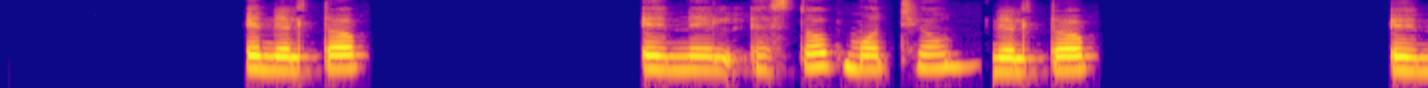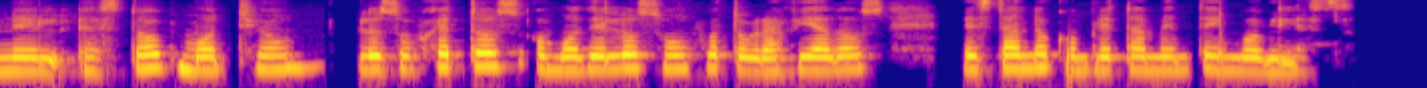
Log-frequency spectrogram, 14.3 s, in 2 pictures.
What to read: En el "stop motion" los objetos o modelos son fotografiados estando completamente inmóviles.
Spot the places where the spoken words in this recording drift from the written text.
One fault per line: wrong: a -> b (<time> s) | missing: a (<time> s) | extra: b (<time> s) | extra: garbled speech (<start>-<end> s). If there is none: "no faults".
extra: el stop motion (5.0 s)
